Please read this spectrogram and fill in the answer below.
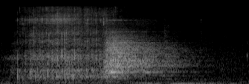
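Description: Drinking kimchi brine thinned with water straight from a glass kimchi jar: a sip that builds to its loudest slurp a little after a second in, then fades.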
